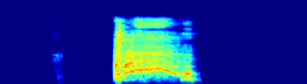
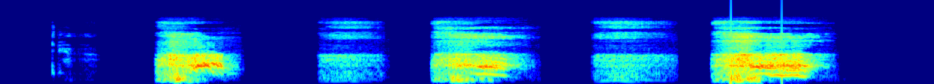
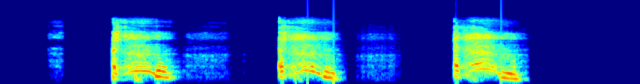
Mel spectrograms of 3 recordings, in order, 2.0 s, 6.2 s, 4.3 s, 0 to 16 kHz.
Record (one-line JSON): {"cough_length": "2.0 s", "cough_amplitude": 28930, "cough_signal_mean_std_ratio": 0.4, "exhalation_length": "6.2 s", "exhalation_amplitude": 26630, "exhalation_signal_mean_std_ratio": 0.41, "three_cough_length": "4.3 s", "three_cough_amplitude": 32767, "three_cough_signal_mean_std_ratio": 0.42, "survey_phase": "beta (2021-08-13 to 2022-03-07)", "age": "65+", "gender": "Female", "wearing_mask": "No", "symptom_cough_any": true, "symptom_sore_throat": true, "symptom_headache": true, "smoker_status": "Ex-smoker", "respiratory_condition_asthma": false, "respiratory_condition_other": false, "recruitment_source": "Test and Trace", "submission_delay": "1 day", "covid_test_result": "Positive", "covid_test_method": "LFT"}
